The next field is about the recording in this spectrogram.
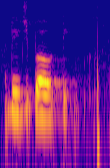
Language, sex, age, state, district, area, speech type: Telugu, female, 18-30, Telangana, Jangaon, urban, spontaneous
